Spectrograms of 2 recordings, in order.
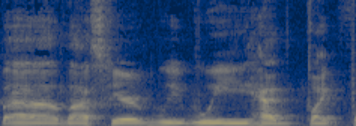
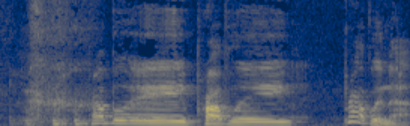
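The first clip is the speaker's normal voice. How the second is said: very slow, drawn-out, high-pitched waffling and hedging; 7 semitones higher than usual. Echoing another speaker's line as a Larry David impression. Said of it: "That was your Larry David moment".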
